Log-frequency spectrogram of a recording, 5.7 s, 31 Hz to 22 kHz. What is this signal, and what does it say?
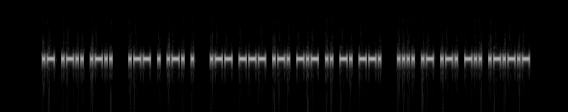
Morse code, heard as a keyed tone, about 51 wpm, 700 Hz. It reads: ALL WERE WORKING HARD.
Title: Sentences from Top 1000 Words - Review Part 4 - 50wpm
